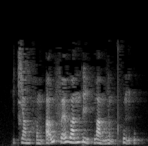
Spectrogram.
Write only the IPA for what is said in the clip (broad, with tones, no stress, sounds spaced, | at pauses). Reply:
t͡ɕ a̤˨˩ m h ə˧˩ m ʔ a̰˧˥ w f ɛ̰˧˥ v a˨˦ n ɗ i˧˩ h w a˧˩ m v ə̰˧˨ n t̪ʰ ṵ˧˨ ŋ ʔ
